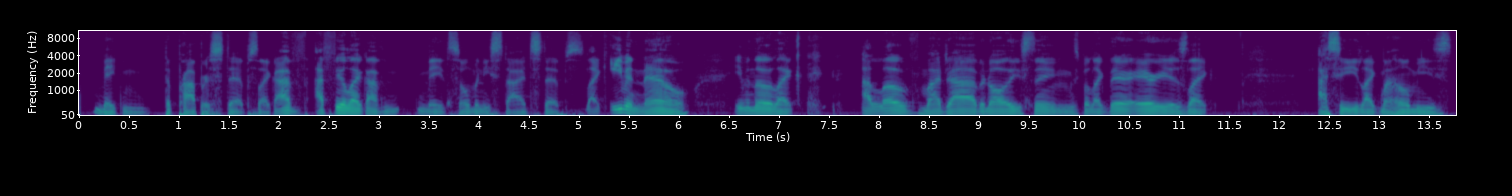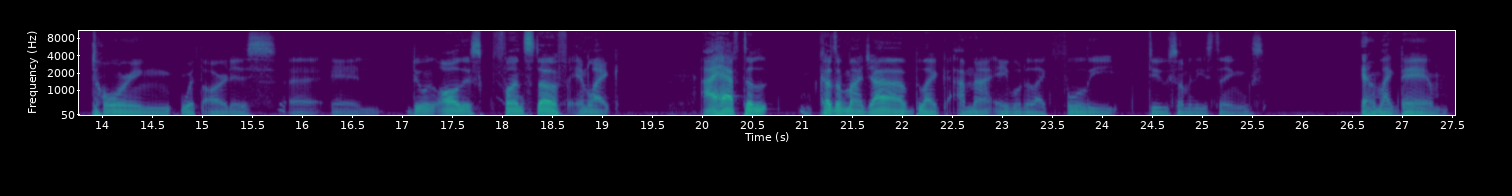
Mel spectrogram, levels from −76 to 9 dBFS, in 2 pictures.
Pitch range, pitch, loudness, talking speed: 80-95 Hz, 85 Hz, -34 LUFS, 165 wpm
